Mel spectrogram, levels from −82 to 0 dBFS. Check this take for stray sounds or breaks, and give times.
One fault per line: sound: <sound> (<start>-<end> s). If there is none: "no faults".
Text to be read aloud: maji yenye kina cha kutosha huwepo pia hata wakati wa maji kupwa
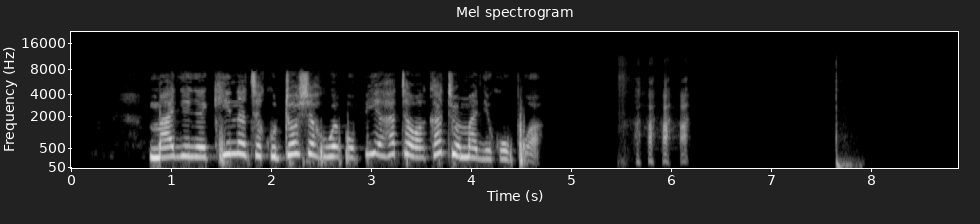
sound: laugh (5.5-6.2 s)
sound: thud (7.6-7.9 s)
